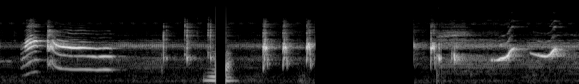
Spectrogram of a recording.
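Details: Pet talking parrot eating an apple: a bright falling whistled call, then short clipped harmonic notes and a brief knock, a pause, and wavering rising voice-like calls.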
